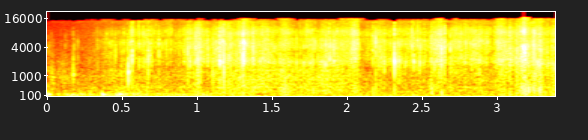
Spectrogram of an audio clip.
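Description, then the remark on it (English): Abalone shells burned in a campfire knocked together, giving a dry, brittle crunching and crackling, a steady run of small scraping clicks rather than clear ringing taps, moderately loud and with no voices. “And this is what those same shells sound like that were burned in the campfire.”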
